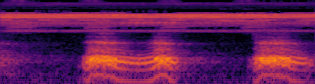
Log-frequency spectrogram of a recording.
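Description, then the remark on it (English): A bare-throated tiger heron, recorded at nightfall, gives three deep, harmonic, moaning calls, two close together and one after a pause, over a steady high-pitched hiss of insects. “When I was making this recording of the bare-throated tiger heron, it was nightfall, And that's when this bird begins to call.”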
